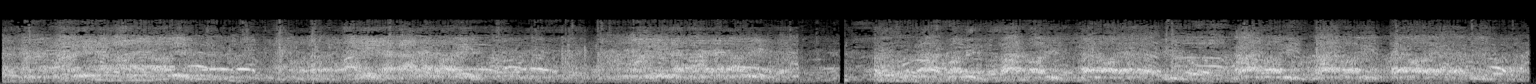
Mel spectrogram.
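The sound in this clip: Football fans chant slogans in a stadium at an Iranian Premier League match, a dense, loud wall of massed voices that rolls on steadily, with a brief dip near the middle before the chanting surges back.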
